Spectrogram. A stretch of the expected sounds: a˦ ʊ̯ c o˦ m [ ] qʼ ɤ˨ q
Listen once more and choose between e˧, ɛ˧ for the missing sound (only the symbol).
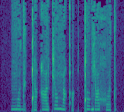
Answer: ɛ˧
